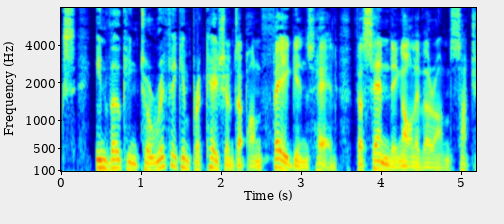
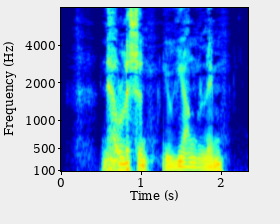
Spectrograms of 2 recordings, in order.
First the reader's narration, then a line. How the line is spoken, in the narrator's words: whispered Sykes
